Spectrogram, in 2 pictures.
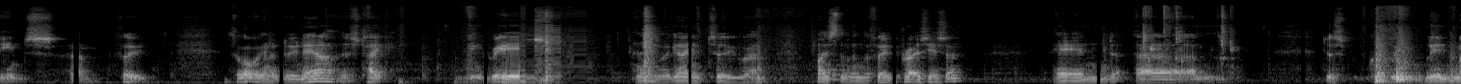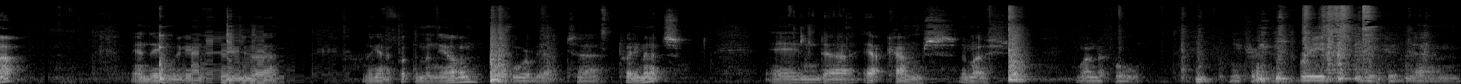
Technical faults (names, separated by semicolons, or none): gap at a join of encoded pieces; robotic sound from repeated short buffers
